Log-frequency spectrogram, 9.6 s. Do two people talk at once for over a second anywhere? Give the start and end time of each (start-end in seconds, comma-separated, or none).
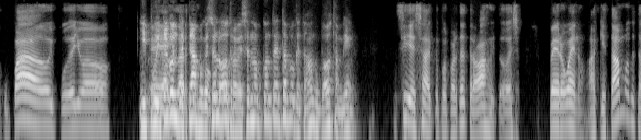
2.2-3.4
